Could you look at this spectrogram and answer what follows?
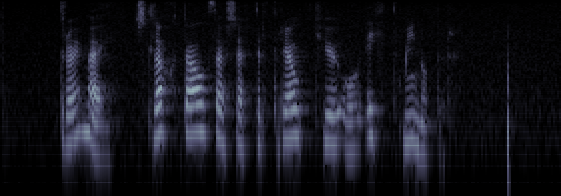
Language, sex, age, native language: Icelandic, female, 40-49, Icelandic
